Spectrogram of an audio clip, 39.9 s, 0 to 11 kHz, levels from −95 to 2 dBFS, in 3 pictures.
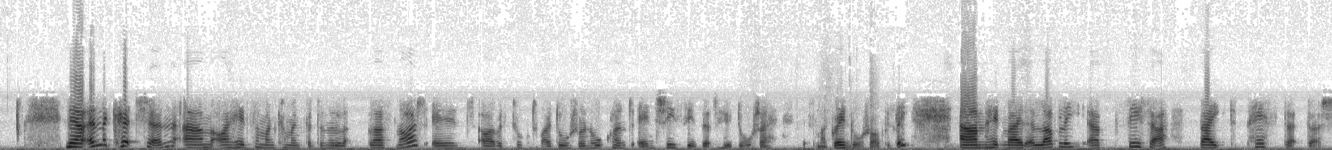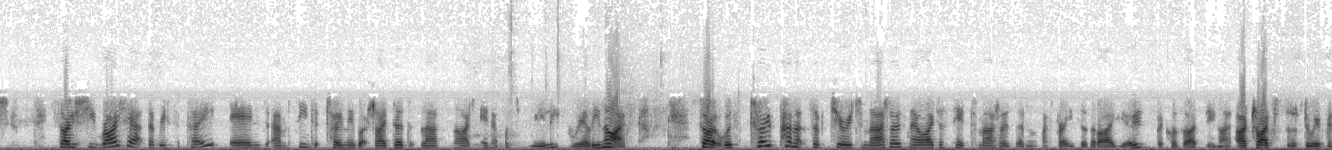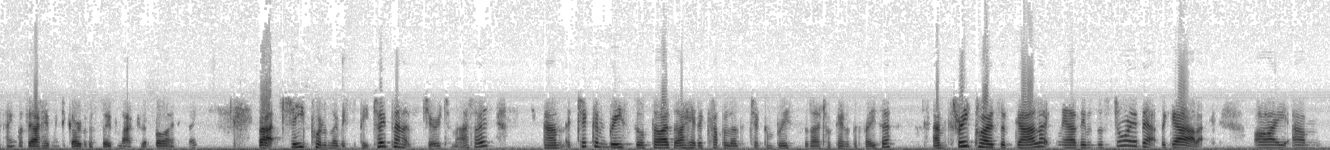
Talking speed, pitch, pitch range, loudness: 225 wpm, 200 Hz, 175-230 Hz, -21 LUFS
